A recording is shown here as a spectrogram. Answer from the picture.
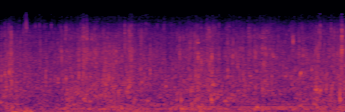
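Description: Small waves lapping and splashing against the hull of a drifting fishing boat, a steady wash of water sound, with a brief low rumble at the very start.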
